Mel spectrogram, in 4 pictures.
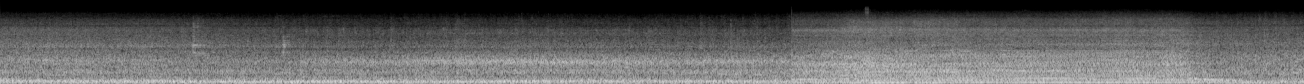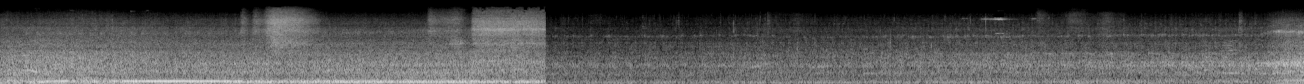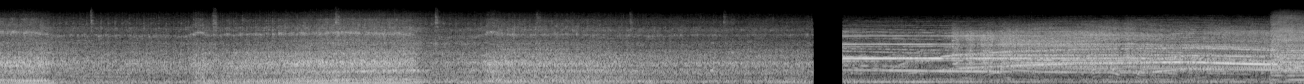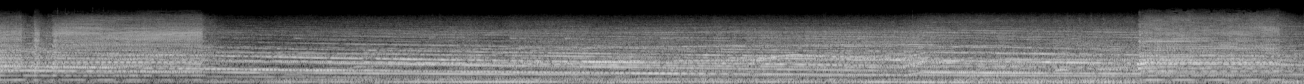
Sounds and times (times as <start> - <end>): Truck: 0.0 - 52.1.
